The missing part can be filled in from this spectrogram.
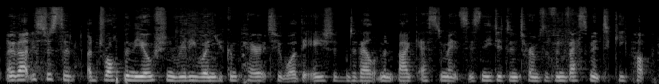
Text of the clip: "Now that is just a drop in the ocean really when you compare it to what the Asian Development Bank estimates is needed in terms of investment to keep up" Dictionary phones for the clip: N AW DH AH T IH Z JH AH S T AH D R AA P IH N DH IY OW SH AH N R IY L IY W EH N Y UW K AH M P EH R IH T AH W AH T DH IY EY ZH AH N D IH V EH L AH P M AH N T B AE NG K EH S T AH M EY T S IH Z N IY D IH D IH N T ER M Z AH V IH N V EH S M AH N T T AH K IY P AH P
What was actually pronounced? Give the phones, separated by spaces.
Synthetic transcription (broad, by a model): N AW DH AH T IH Z JH AH S T AH D R AA P IH N DH IY OW SH AH N R IY L IY W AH N Y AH K AH M P EH R IH T AH W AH T DH IY EY ZH AH N D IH V EH L AH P M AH N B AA NG K EH S T AH M EY T S IH Z N IY D IH D IH N T ER M Z AH V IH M V EH S M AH N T T AH K IY P AH P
